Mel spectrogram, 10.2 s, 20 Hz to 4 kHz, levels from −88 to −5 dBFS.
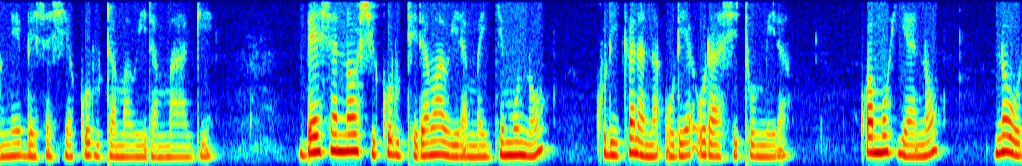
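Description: No technical faults can be heard anywhere in this speech. It comes through a call path working as intended, with nothing above 4 kHz, which fits narrowband G.711 A-law coding.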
